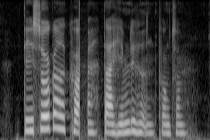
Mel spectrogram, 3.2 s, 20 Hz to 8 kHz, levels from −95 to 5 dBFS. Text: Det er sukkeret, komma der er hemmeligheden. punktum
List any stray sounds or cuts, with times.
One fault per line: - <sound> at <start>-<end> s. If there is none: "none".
- dropout at 1.2-1.3 s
